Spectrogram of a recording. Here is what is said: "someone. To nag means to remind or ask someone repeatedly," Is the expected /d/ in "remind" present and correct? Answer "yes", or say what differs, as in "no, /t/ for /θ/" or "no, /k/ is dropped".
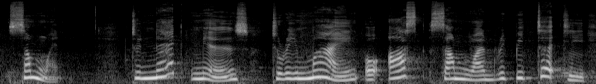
yes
